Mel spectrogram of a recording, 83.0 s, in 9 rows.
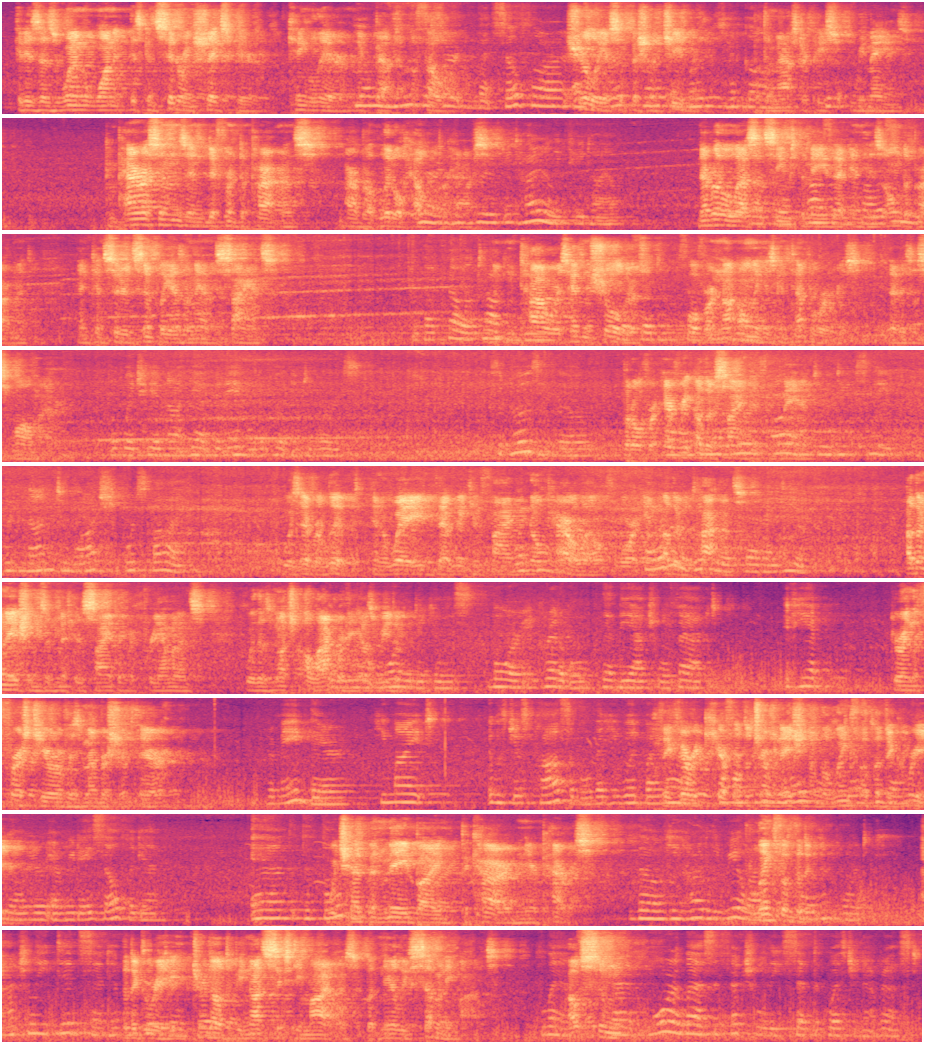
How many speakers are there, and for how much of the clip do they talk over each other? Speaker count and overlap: two, about 26%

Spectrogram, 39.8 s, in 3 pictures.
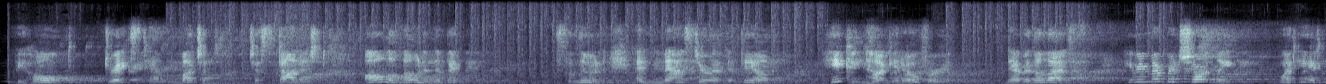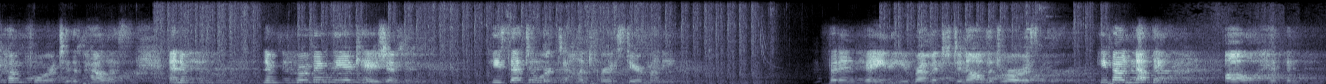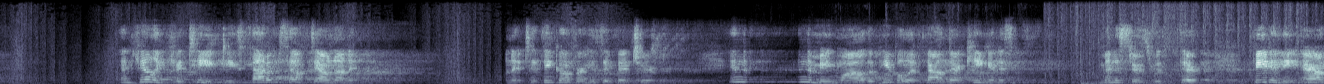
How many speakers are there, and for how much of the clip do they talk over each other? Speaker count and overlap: one, no overlap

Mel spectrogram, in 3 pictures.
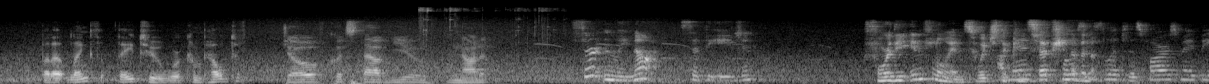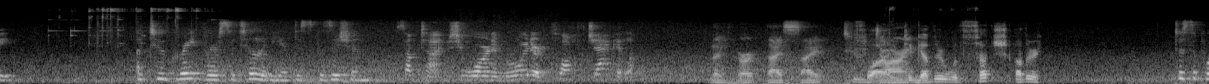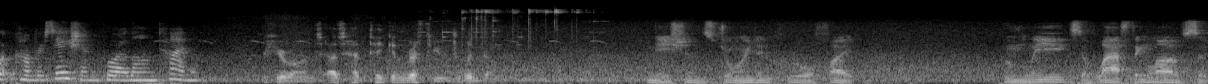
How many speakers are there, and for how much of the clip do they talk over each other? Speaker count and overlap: seven, about 5%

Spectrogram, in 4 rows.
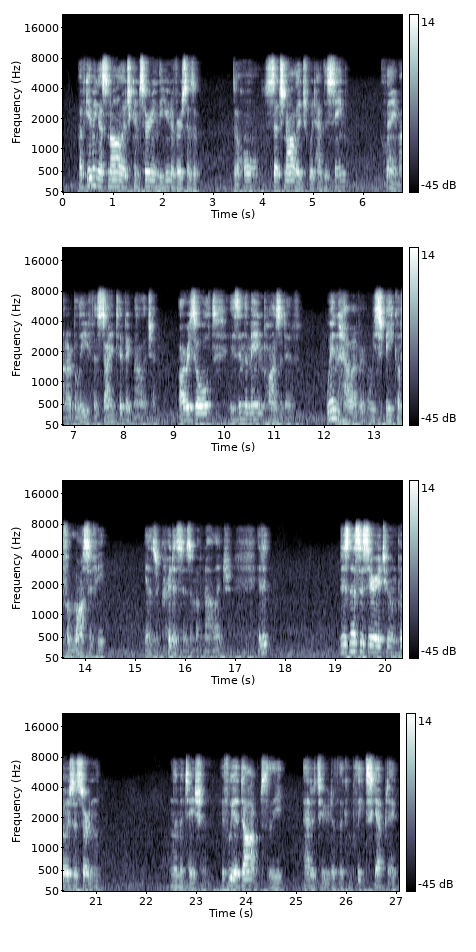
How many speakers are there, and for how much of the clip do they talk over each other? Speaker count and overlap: one, no overlap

